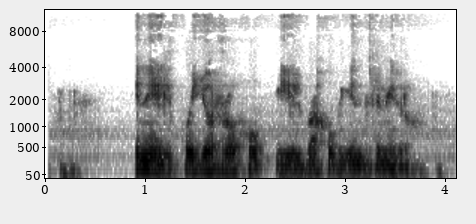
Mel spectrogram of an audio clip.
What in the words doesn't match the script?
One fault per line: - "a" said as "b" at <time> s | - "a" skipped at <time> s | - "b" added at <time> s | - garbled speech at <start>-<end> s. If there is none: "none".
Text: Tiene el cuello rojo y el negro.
- "bajo vientre" added at 2.6 s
